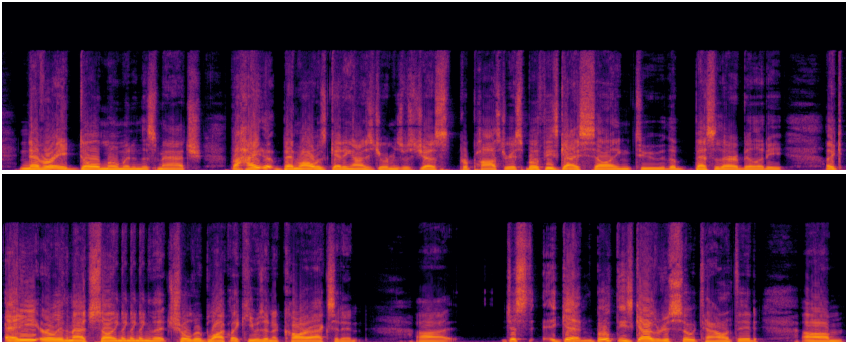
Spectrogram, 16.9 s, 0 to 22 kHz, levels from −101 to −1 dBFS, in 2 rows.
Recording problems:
distortion; slight; 10 dB below the speech
audio stuttering; at 9.5 s

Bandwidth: 15.5 kHz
